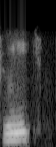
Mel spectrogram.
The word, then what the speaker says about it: Suite: My name is Suite, spelled like the hotel suite, S U I T E, Franchon, F R A N C H O N.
